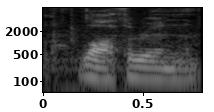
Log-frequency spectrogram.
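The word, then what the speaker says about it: Lotharen: truly matters one way or the other but lothern the stairminder the freshmaker do you mind stairs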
